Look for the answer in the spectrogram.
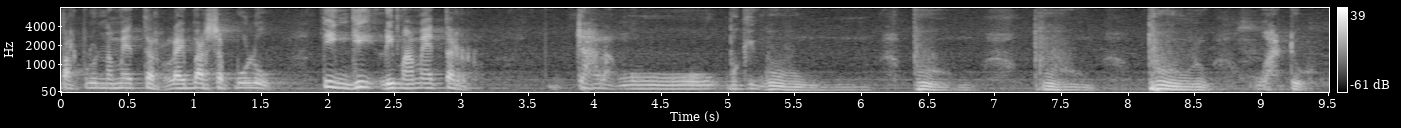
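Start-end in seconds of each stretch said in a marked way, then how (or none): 3.9-8.7 slow droning hum, then booming thuds; drawn-out vocal engine drone and booms; imitated boat noises. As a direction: mimic a boat slamming over waves. Imitates boat pitching through waves.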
